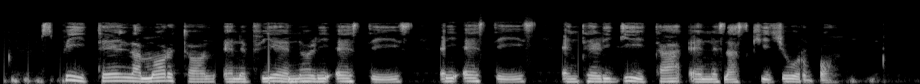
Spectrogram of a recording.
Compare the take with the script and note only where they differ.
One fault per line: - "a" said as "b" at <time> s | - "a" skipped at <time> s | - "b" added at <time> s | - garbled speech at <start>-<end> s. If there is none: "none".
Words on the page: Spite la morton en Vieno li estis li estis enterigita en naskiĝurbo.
none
